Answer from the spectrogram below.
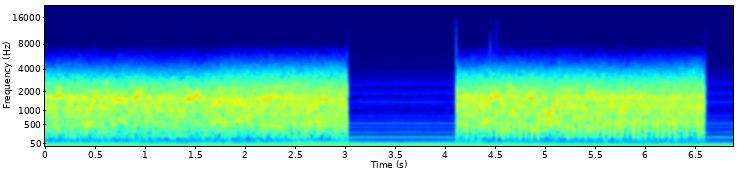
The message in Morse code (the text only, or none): none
